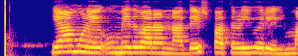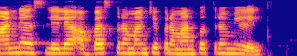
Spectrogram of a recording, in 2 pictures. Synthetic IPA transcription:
jamuɭeʔumed̪ʋaɾanːad̪eɕpat̪ɭiʋəɾiːlmanjəːsleljaʔəbʱːaskɾəmant͡sepɾəmaɳpət̪ɾəmiɭel

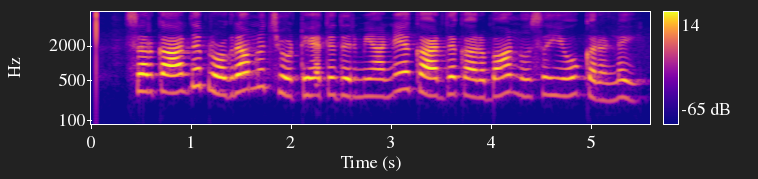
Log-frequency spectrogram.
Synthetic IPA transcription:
səɾkaːɾd̪eːpɾoːɡɾaːmnũːt͡ʃʰoːʈeːət̪eːd̪əɾmɪjaːneːəkaːɾd̪eːkaːɾoːbaːɾnũːsəɦjoːɡ̚kəɾəɳləiː

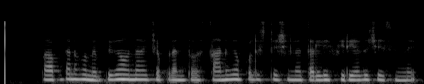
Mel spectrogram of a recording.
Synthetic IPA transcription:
paːpɐt̪ɐnɐkunepːiɡaːund̪ɐnit͡ʃɛpːɐɽɐnt̪o̞ːst̪ʰaːnikɐpoːlisʈeːʂɐnlo̞ːt̪ɐlːipʰiɾijaːd̪ut͡ʃe̞ːsind̪i

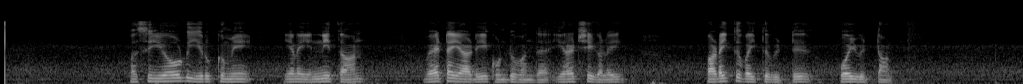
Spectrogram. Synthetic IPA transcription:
pɐsɪjoːɽɯɪɾɯkːɯmeː | ɛnɐɪɛnːɪt̪ːaːn | ʋeːʈːɐjaːɽɪkɔɳɖɯʋɐnd̪ɐʔɪɾɐʈ̚t͡ʃɪɣɐɭɐɪ | pɐɽɐɪt̪ːɯʋɐɪt̪ːɯʋɪʈːɯ | poːjʋɪʈːaːn

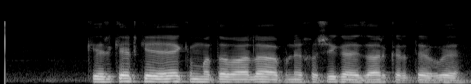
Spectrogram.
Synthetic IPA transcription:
kɪɾkeʈkeeːkmʊt̪awaːlaɐpnixʊʃikaɪzɦaːɾkɐɾt̪eɦʊeː

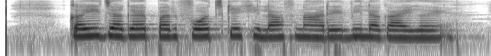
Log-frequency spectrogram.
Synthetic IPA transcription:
kɐid͡ʒɐɡəɦpɐɾfoːt͡ʃkexɪlaːfnaːɾebʱilɐɡaːeɡɐeː

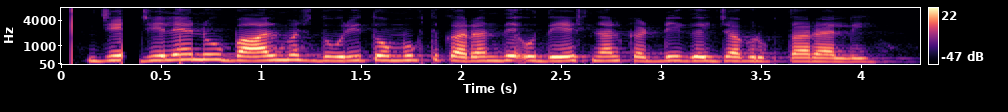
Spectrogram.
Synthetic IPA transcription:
d͡ʒed͡ʒɪlẽːnũːbaːlməd͡ʒd̪uːɾiːt̪õːmʊkt̪kəɾənd̪eːʔʊd̪eːʃnaːlkəɖːiːɡəiːd͡ʒaːɡɾʊkt̪aːɾɛːliː

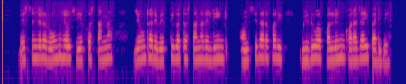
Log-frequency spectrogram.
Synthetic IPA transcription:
mesend͡ʒɔɾɔɾomɦewt͡ʃʰiekɔst̪ʰanɔ | d͡ʒeũʈʰɔɾebjɔk̚t̪iɡɔt̪ɔst̪ʰanɔɾeliŋk | ɔnsid̪aɾɔkɔɾi | bʱiɽuɔkɔliŋkɔɾad͡ʒajpaɾibe

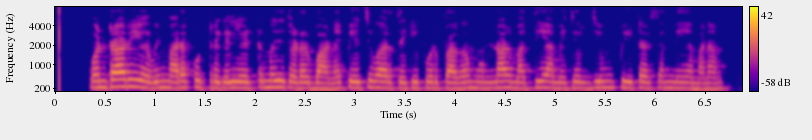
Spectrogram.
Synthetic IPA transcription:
ɔndraːɾɪjoːʋɪnmɐɾɐkːʊʈrɪɣɐɭeːʈrɯmɐðit̪ɔɽɐɾbaːnɐpeːt͡ʃːɯʋaːɾɐt̪ːɐɪkːɯpːɔɾɯpːaːɣɐmʊnːaːɭmɐt̪ːɪjɐːmɐɪt͡ʃːɯɾd͡ʒɪmpiːʈːɐɾsɐnnɪjɐmɐnɐm

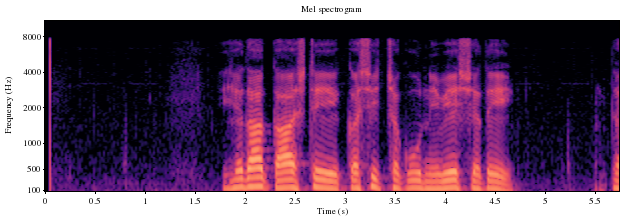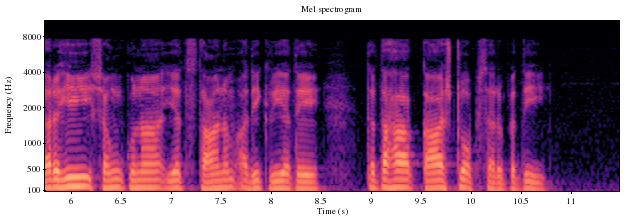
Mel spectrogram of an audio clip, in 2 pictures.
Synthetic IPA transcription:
jɐd̪aːkaːʂʈeːkɐʃit͡ʃʰɐkuniʋeːʃjɐt̪eː | t̪ɐɾɦiʃɐŋkunaːjɐt̪st̪ʰaːnɐmɐ̰d̪ʱikɾijɐt̪eː | t̪ɐt̪ɐɦɐ̆kaːʂʈuɐpsɐɾpɐt̪i

